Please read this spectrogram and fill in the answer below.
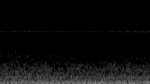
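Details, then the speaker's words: Honda City, idling with clutch pedal pressed: thin steady high squeal over low idle rumble; clutch release bearing running without grease, burnt, with smoke and burnt smell from gearbox and a heavy pedal; clutch kit being replaced. "ഒരു ചീവി കരയുന്ന sound പോലെ key key key എന്ന് പറഞ്ഞിട്ടൊരു സൗണ്ടാണ് വന്നുകൊണ്ടിരിക്കുന്നത്. എന്നുവെച്ചാൽ നമ്മൾ ആ ബെയറിംഗ് കയറി മറ്റേ പ്രഷർ പ്ലേറ്റിൽ മുട്ടുന്ന സമയത്താണ് ആ സൗണ്ട് വരുന്നത്."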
